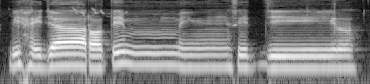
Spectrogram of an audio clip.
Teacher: Hukum bacaan di sini karena ada tanwin bertemu dengan mim, maka hukum bacaannya adalah idgham bi gunnah ya. Idgham bi gunnah. Cara membacanya dimasukkan dan mendengung.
